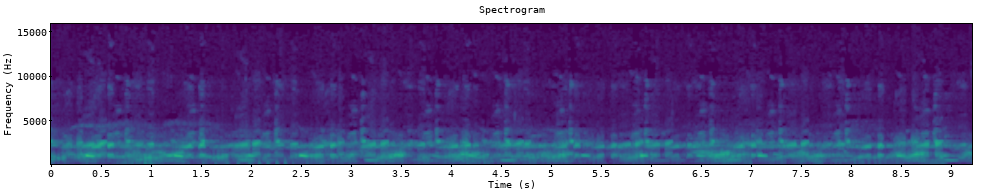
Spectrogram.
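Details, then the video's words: Continuous chorus of croaking frogs: rough, buzzy croaks overlapping with brief high whistled peeps, a busy unbroken mass of calls with rhythmic swells, no background sounds besides the frogs. "FROGS CROAKING"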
